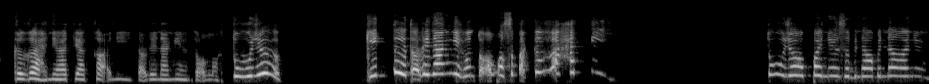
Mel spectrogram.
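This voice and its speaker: Woman religious teacher with a Malaysian Malay accent, animated and questioning, dry close mic. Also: no echo. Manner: animated, rhetorical questions, sudden high exclamations. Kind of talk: lively religious lecture. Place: lecture hall.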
